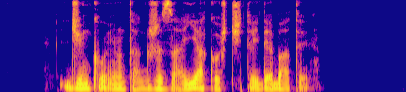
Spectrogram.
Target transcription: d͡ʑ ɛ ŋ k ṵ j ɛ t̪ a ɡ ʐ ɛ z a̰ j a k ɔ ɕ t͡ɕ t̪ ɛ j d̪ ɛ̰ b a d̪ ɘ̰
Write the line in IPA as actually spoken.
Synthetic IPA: d͡ʑ ɛ ŋ k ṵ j ɛ t̪ a ɡ ʐ ɛ z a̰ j a k ɔ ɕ t͡ɕ t̪ ɛ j d̪ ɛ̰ b a t̪ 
